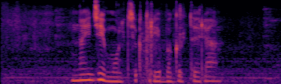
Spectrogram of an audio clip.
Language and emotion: Russian, sad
